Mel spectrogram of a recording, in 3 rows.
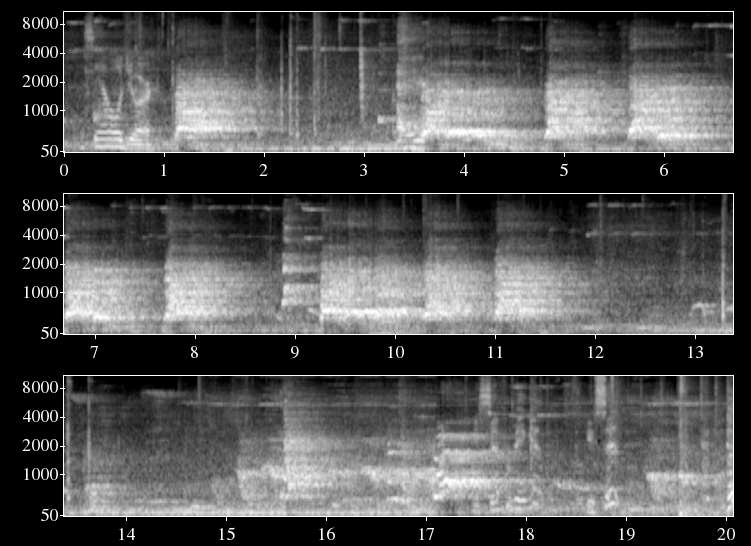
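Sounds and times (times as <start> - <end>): dog barking: 1.1 - 1.9, 3.4 - 8.3, 8.9 - 11.7, 15.2 - 17.6.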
